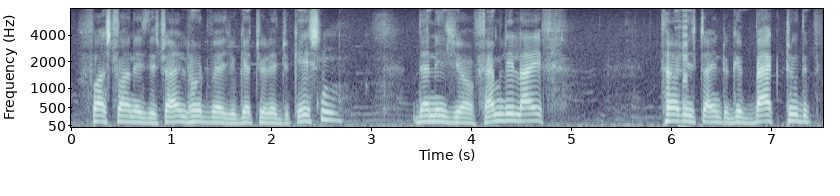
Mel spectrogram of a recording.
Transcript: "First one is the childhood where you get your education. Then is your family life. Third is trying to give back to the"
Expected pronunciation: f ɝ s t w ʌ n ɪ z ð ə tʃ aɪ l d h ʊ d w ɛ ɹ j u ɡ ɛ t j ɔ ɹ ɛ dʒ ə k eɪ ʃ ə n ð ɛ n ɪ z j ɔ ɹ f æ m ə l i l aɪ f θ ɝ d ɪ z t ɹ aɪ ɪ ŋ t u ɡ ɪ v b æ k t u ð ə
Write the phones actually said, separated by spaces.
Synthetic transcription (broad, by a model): f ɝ s t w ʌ n ɪ z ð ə tʃ aɪ l d h ʊ d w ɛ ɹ j u ɡ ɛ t j ɔ ɹ ɛ dʒ ə k eɪ ʃ ə n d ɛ n ɪ z j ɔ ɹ f æ m ə l i l aɪ f t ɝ d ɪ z t ɹ aɪ ɪ ŋ t u ɡ ɪ v b æ k t u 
